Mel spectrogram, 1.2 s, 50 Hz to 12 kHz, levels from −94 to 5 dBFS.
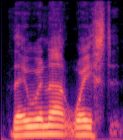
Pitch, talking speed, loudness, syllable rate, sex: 145 Hz, 195 wpm, -13 LUFS, 5.8 syllables/s, male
